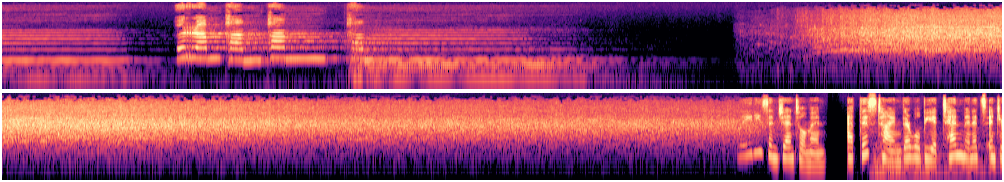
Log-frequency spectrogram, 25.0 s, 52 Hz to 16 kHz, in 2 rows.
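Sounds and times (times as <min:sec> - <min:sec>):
audience applauding: 0:09.2 - 0:22.0.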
